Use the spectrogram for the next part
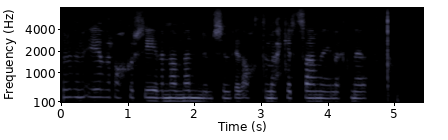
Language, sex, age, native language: Icelandic, female, 18-19, Icelandic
